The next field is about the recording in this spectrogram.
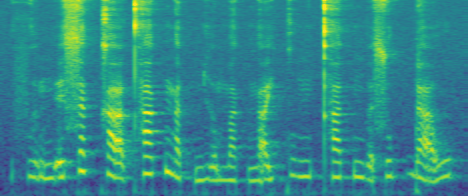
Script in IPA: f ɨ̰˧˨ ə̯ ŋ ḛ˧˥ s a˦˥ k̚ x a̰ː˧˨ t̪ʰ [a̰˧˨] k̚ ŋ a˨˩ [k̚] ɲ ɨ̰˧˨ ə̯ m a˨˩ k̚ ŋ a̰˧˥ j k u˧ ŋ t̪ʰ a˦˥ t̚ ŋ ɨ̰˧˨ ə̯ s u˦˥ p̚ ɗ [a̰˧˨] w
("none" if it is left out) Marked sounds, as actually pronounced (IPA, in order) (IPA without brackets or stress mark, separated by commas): a˦˥, t̚, a̰˧˥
